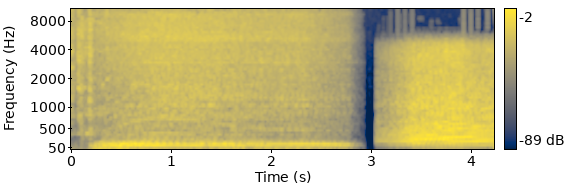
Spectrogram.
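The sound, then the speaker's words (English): A big truck engine rumbles and revs loudly for a few seconds, cuts out briefly, then revs again with a rising, higher-pitched roar. No one speaks. “Maybe some do, but I think most people just think they look cool driving a huge truck.”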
